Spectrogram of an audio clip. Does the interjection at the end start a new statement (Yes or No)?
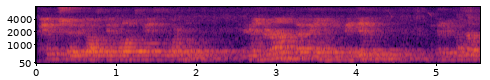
Yes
